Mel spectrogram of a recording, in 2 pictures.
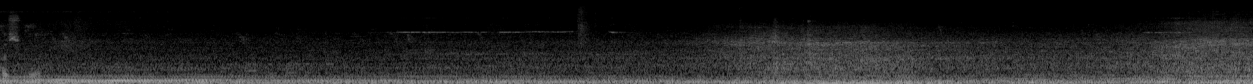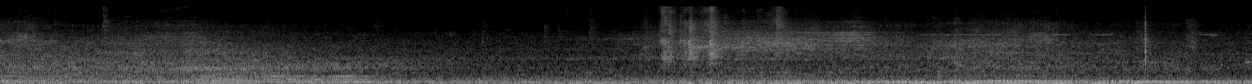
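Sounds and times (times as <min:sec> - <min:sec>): traffic rumble: 0:00.0 - 0:25.0
vehicles passing: 0:00.0 - 0:25.0.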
